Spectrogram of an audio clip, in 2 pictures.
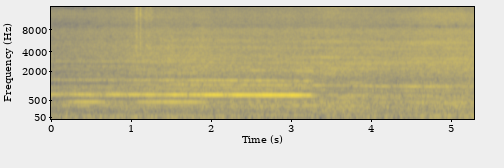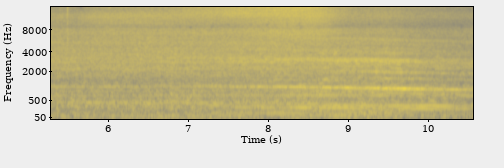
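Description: Newag Impuls 2 (31WEbb) electric multiple unit running into the station with rail rumble and an electric whine. Steady whining tones build and then cut off abruptly about three seconds in. After that a single whine falls slowly in pitch as the train slows.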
